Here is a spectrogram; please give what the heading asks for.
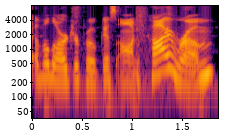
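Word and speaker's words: Kyurem: a larger focus on Kyram. I know I'm going to get roasted for how I pronounce his name. I don't care. I'm not calling it Kierum.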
